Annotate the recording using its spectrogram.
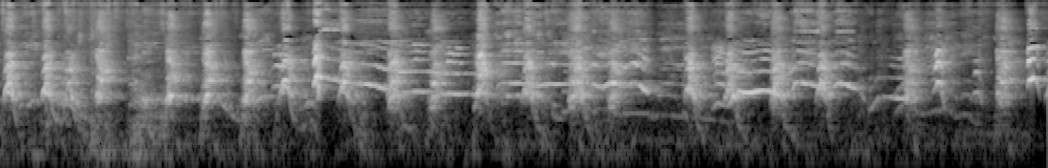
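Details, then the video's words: Siberian Husky howling indoors in the morning amid household commotion: wavering tonal howls that slide and bend, mixed with rapid yips and barks from dogs, several overlapping voices throughout. "Husky howling total caos in the house"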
